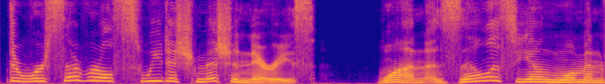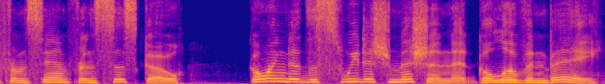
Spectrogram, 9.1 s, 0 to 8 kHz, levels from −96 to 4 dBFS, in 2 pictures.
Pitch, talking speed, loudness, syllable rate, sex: 220 Hz, 140 wpm, -16 LUFS, 4.8 syllables/s, female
